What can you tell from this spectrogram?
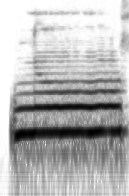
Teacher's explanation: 4 counts long, and circle your lips very nicely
